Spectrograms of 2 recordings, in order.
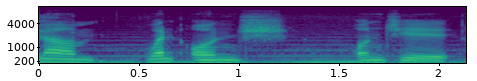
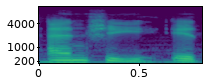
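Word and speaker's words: Ange: about the pronunciation because, while in English that name would be pronounced Angie, it's from French, and the katakana like writing of it in game does use the French pronunciation, which is actually interesting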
